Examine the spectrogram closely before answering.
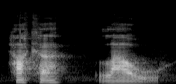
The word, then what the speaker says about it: hakalau: the state of alcalá now hakalau is spelled h a.k.a la you Hakka Lau and Hakka means to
